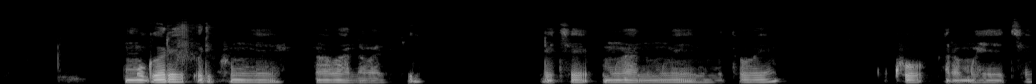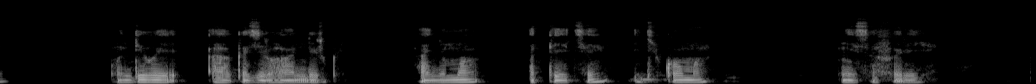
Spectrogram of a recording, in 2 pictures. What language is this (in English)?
Kinyarwanda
